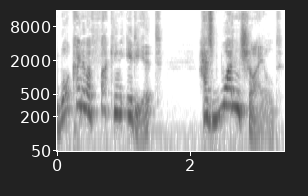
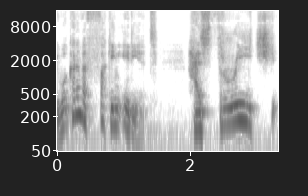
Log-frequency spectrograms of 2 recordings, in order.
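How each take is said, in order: First: "what kind of a fucking idiot" pitched way up in disbelief; mock outrage at himself, voice jumping up; stress on fucking idiot rising high. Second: Said in the usual way. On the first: Shown as a demonstration. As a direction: hit "kind" high and incredulous.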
